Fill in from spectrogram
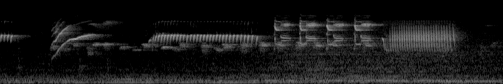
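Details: Canary for masteran training: a rising whistled sweep, a steady buzzy trill, a few sharp high notes and a dense hissing burst, against faint background hum.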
